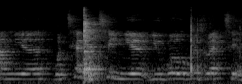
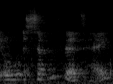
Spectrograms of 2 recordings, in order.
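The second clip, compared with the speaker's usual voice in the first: posh voice; 3 semitones lower, 9 dB quieter than usual. Pretend. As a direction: say it like a posh lady. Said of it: "Put your posh voice on there".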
